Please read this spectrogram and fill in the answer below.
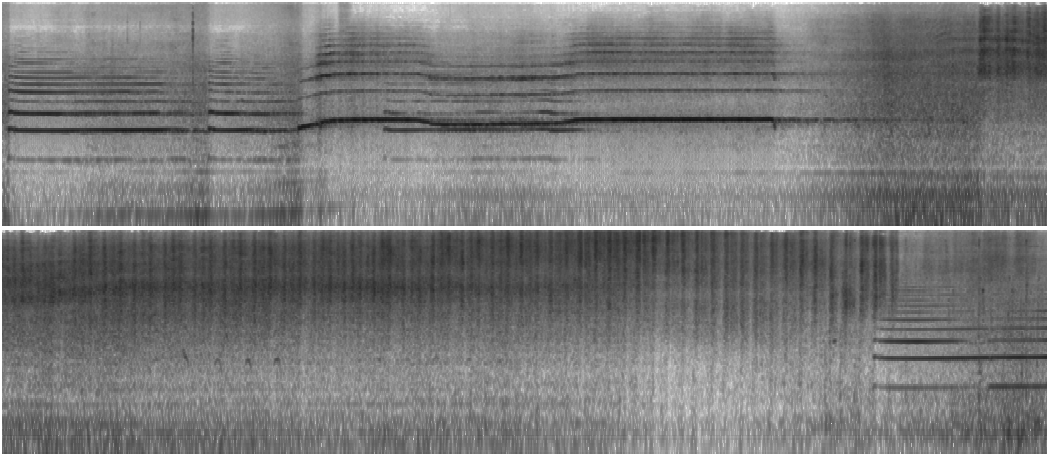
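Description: Steam locomotive whistle: a blast, a short break, then a long blast of about seven seconds that steps up in pitch, all in several tones at once. After it stops, the loud hiss and chuff of the locomotive working its train past, the chuffs quickening, and the whistle sounds once more near the end.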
